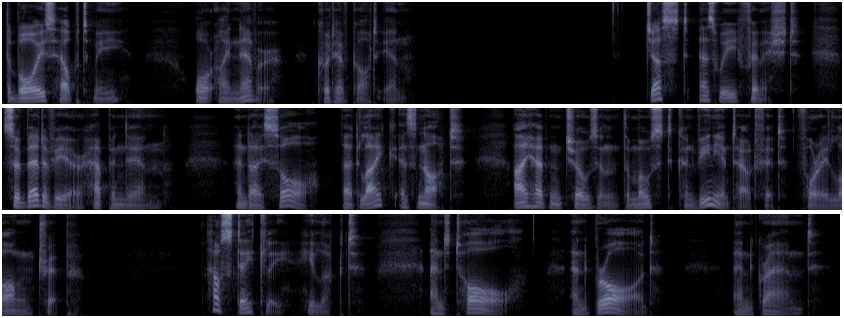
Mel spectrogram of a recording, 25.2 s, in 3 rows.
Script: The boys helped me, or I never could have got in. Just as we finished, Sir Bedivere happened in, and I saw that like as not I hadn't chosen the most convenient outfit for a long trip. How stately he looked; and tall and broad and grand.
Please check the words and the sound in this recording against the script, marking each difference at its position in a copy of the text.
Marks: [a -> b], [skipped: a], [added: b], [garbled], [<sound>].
The boys helped me, or I never could have got in. Just as we finished, Sir Bedivere happened in, and I saw that like as not I hadn't chosen the most convenient outfit for a long trip. How stately he looked; and tall and broad and grand.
